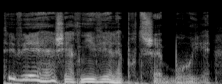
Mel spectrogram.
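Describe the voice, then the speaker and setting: A man voicing a frail, tender old father who talks slowly, his voice rising into high, shaky tones. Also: wildly swooping pitch, husky, no room sound, studio quality, full character voice. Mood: weak, gentle. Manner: quavering and slow, breaking into high tones.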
